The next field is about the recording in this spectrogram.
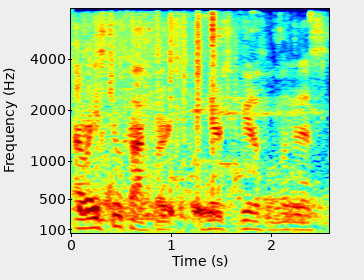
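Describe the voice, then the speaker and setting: A man's voice: fairly low pitch, fairly even intonation, a little fast, vocal fry. A man from India giving a casual, rambling tour of his backyard pigeon loft, full of fillers and restarts. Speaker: pigeon keeper showing his birds. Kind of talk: casual vlog walkthrough. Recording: loud bird noise outdoors.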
